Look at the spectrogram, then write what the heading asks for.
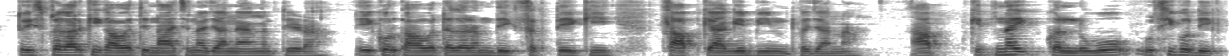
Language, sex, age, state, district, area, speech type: Hindi, male, 18-30, Madhya Pradesh, Bhopal, urban, spontaneous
